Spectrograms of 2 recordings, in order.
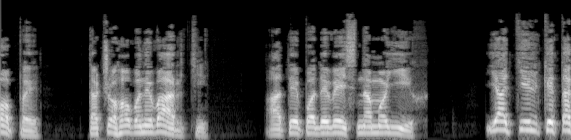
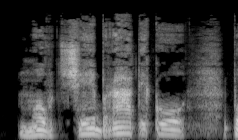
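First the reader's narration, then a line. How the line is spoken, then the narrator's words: Whispering lion. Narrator (Ukrainian): пошепки говорить до нього лев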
